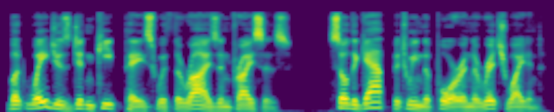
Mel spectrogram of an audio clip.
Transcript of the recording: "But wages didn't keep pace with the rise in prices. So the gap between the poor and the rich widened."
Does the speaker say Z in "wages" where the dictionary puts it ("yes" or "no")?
yes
